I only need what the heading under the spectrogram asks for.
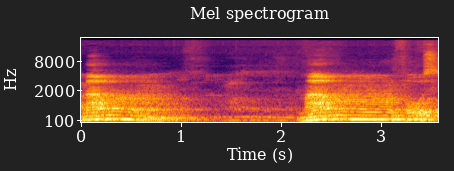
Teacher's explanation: itu namanya ikhfa memasukkan ke dalam huruf Fa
